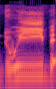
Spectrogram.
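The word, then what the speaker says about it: DDweeb: our YouTube channel that's dweeb with two D's at the start the first D is silent don't worry about it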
